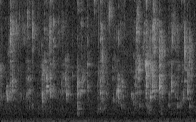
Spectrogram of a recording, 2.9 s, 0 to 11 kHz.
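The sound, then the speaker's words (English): Liquid developer is poured steadily into a film developing tank for a 3-minute development time, a continuous trickling splash lasting several seconds over a faint low hum, with no talking. “And we've got a 3-minute dev time, so let's go. Otter Pop, bottoms up. Pouring in.”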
